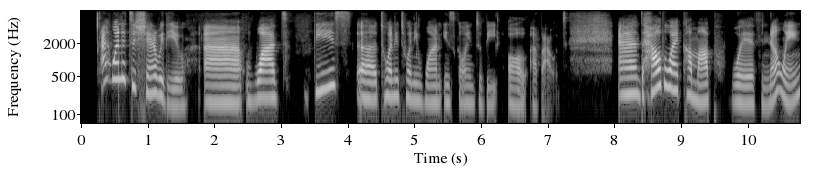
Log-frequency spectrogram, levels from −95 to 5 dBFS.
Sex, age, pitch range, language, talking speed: female, 30-49, 165-220 Hz, English, 130 wpm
